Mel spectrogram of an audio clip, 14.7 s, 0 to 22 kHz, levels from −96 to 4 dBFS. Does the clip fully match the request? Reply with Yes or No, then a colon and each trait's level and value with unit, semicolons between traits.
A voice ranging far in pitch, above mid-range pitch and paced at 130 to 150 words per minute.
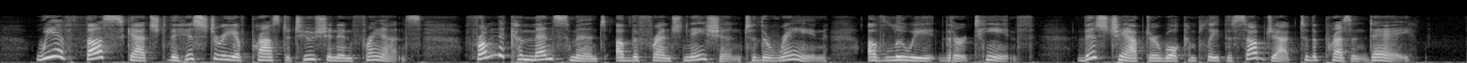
Yes: wide, 6.3 semitones; high, 195 Hz; slow, 135 wpm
